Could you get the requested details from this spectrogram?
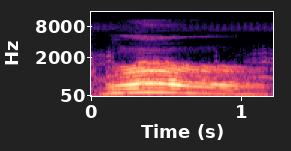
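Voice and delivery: long, rolling "grrr" growl; bear growl. Pretend. Quiz on bear sound.

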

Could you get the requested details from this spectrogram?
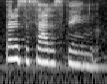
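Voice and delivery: ordinary delivery

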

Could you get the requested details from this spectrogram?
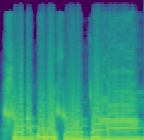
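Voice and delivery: slow, tearful sob over lost love; crying. Acted. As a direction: choke the words out weeping, slowly. Drunk friend mourning lost love. (रडत रडत, हळू)

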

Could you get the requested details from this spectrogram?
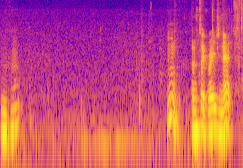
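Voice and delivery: chewing while talking; speaking between bites; mouth full of chocolate. Real, not acted. Seen 0: Man bit chocolate at -2, talks with mouth working afterward.

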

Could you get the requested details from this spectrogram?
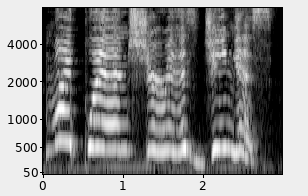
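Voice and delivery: high, loud, drawn-out bragging; boastful. A narrator's reading. Stu praises his own plan, loud boasting. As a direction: crow about your own brilliance. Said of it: "was not humble".

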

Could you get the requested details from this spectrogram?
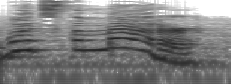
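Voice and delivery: high, concerned voice; worried question. A narrator's reading. Grandpa to his crying granddaughter, high and concerned. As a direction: check on the crying child.

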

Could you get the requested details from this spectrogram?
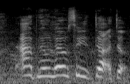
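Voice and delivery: put-on high, slow childlike pleading; mock child hurrying the nanny; child's voice. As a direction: plead like an impatient little kid.

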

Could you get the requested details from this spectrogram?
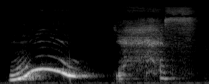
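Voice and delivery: high ooh, then a breathy whispered yes; thrilled but hushed; excited whisper. A narrator's reading. Peppa answering Grandpa in the dark garden, excited whisper. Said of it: "Peppa whispered back".

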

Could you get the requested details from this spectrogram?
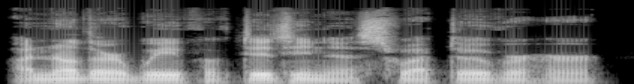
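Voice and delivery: ordinary delivery

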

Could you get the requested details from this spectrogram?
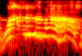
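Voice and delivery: angry demand. Retold or imitated. Homeowner to trespassing child, mock angry shout. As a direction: bark it at the intruder.

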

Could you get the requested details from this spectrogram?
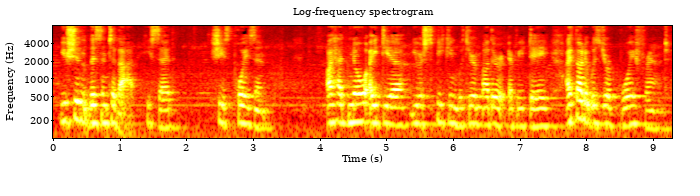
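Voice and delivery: ordinary delivery

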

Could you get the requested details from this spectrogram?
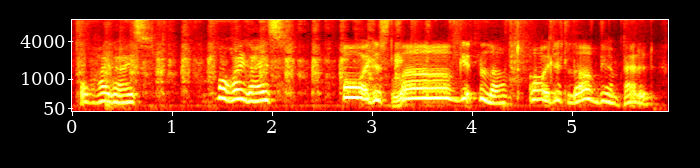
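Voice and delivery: high cutesy voice for the dog; dog's voice. Pretend. Owner voicing her dog greeting subscribers, high and cutesy. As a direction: talk as a happy pampered pup.

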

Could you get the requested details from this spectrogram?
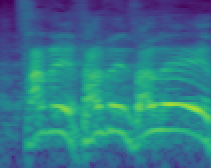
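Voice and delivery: high mock yell of the old man. Old man shouting back in the yelling match, high mock yell. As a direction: answer the rival's shouts. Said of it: "とかもう喧嘩やねん".

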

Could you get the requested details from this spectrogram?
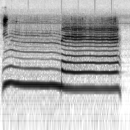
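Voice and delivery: إنا with the nun held in a long hum; إنا drawn out with a long nasal nun; long nasal ghunna. Shown as a demonstration. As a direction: stretch the doubled nun of إنا. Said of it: "حرف النون هنا عليه إيه؟ عليه شدة".

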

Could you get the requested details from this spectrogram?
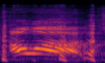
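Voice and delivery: sudden high, loud fake yelp of pain; mock ouch. Joking as the plank getting pinned, a loud mock yelp. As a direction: yelp as if something just got stuck into you.

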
